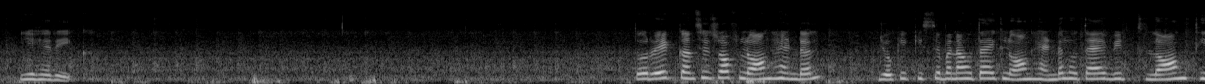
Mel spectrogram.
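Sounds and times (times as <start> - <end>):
faint hiss and rumble: 0.0 - 12.0.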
